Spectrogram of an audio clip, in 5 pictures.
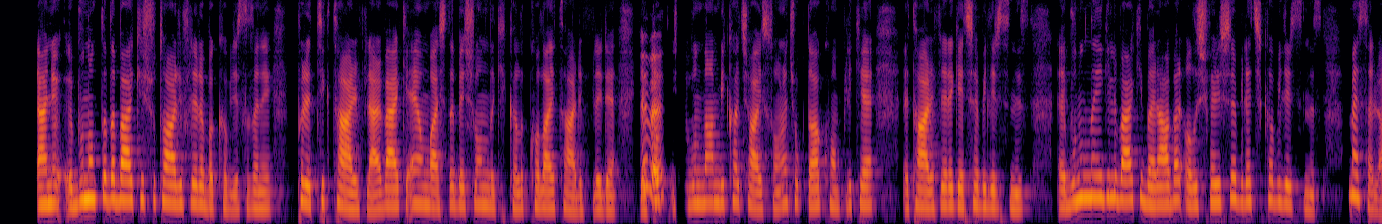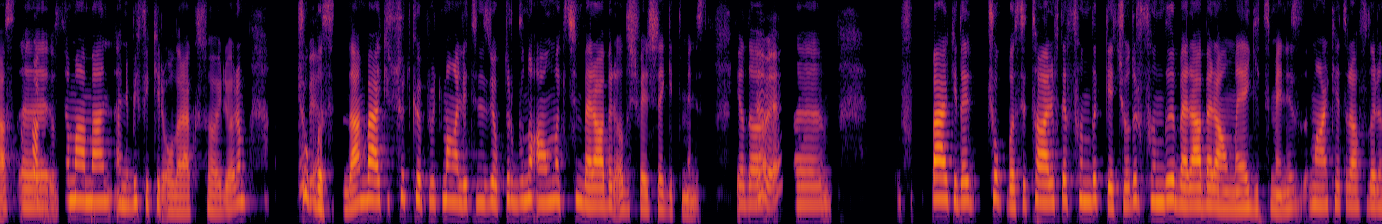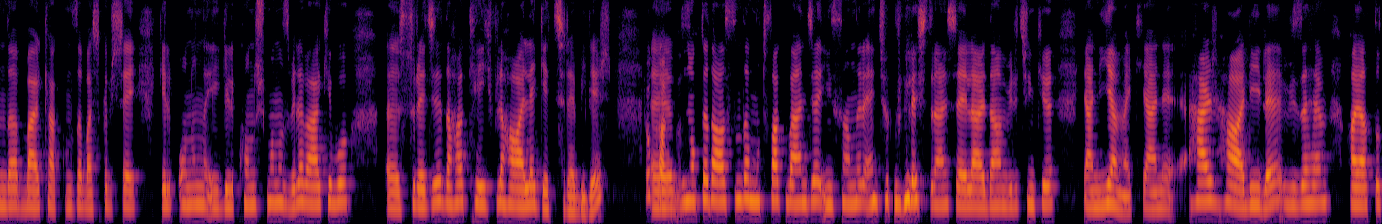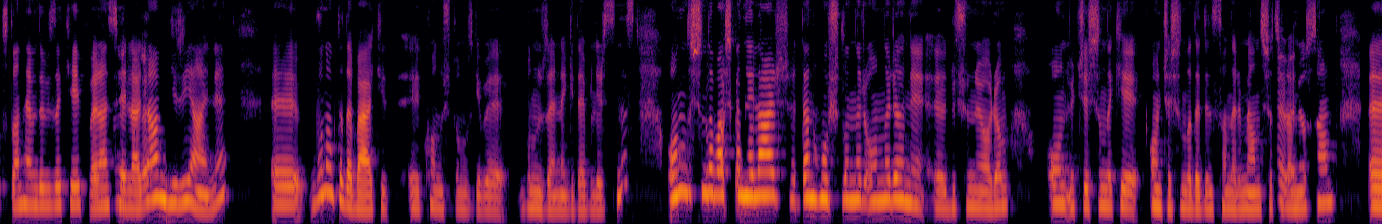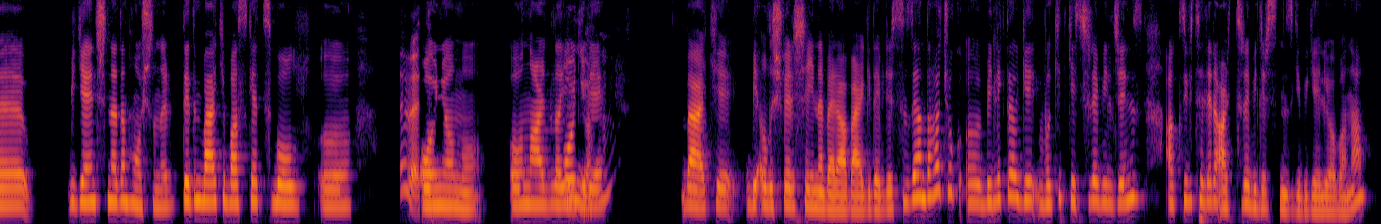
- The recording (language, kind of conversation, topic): Turkish, advice, Sürekli öğrenme ve uyum sağlama
- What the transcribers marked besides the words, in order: laughing while speaking: "birleştiren"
